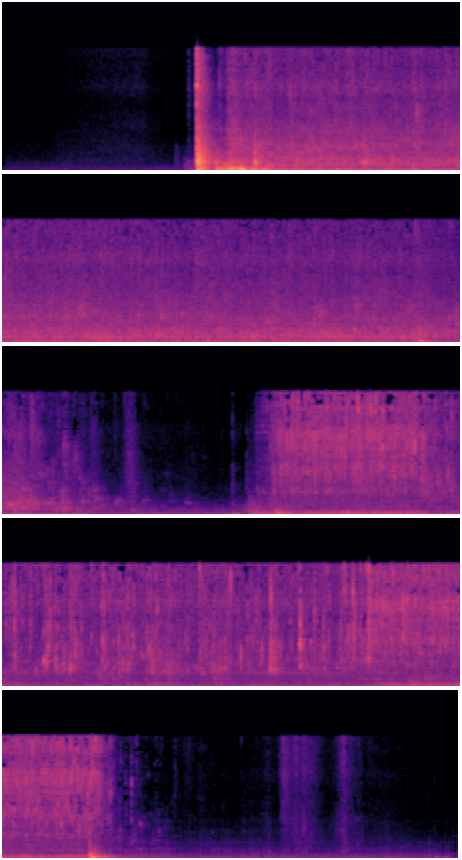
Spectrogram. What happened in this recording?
I flushed the toilet and then open water tap, washy hand and then close tap.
